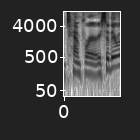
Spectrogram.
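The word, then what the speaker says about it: Tempoarie: settled on oh wait Tempo a pronounced temporary it's spelled t e m p o a r i e temporary wow the Hope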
